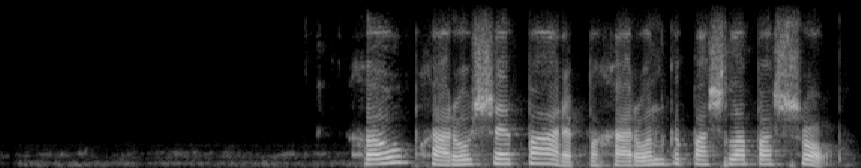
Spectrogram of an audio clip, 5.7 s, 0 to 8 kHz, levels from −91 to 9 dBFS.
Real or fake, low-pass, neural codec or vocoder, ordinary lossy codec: fake; 7.2 kHz; vocoder, 22.05 kHz, 80 mel bands, HiFi-GAN; Opus, 24 kbps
